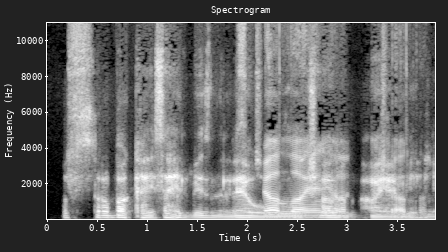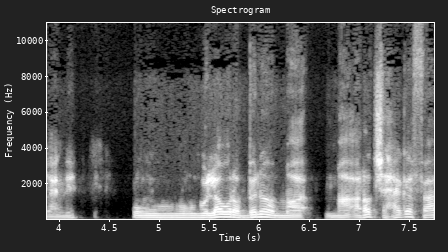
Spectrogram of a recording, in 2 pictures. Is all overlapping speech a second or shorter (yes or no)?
no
